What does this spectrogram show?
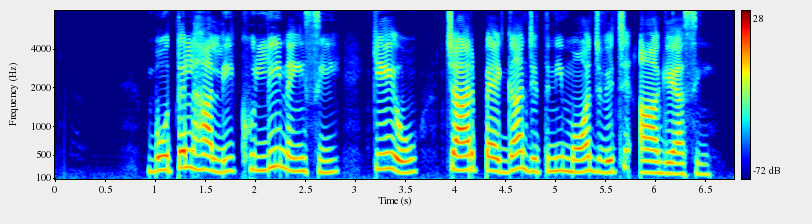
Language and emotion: Punjabi, neutral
